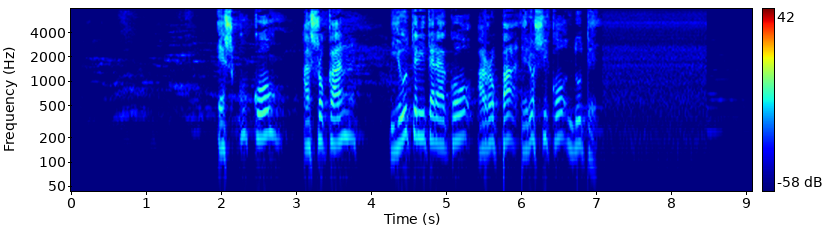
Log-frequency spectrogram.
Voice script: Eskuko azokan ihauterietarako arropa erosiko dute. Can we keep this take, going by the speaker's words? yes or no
yes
